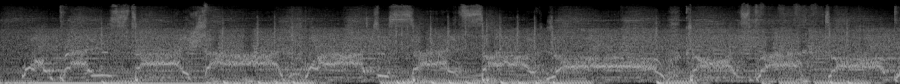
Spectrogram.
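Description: Harsh screamed metalcore vocals over loud, dense distorted guitars and pounding drums, a heavy song intro that stays intense and continuous for the whole stretch.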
